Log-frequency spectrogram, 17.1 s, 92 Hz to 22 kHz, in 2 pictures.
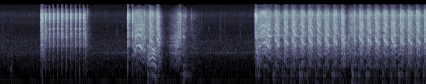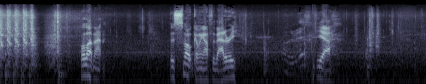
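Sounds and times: car engine cranking: 2.6s - 3.9s, 5.1s - 10.2s.

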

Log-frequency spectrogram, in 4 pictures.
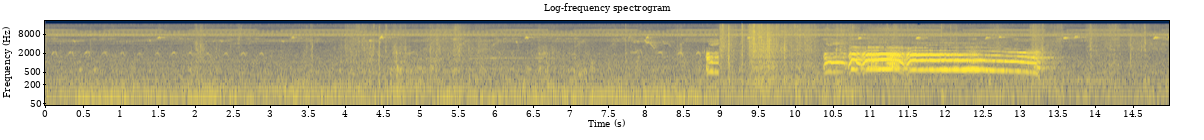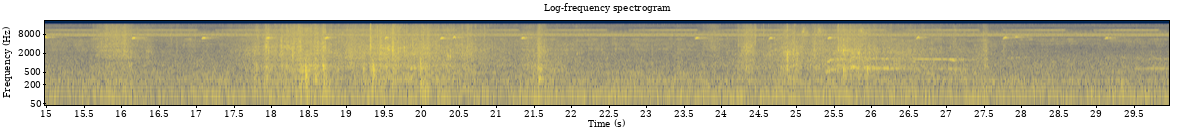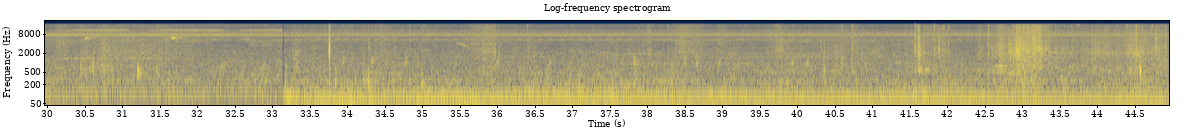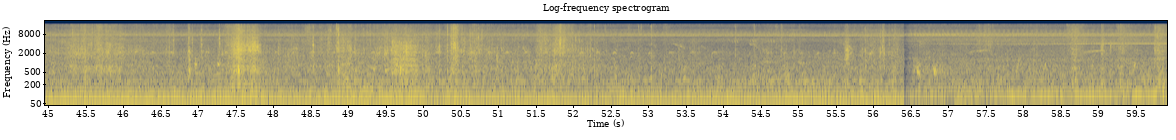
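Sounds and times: bird chirping: 0.0s - 5.1s, 6.0s - 9.0s, 32.7s - 42.1s, 50.5s - 59.9s
rustling or scraping bursts: 39.7s - 52.4s.

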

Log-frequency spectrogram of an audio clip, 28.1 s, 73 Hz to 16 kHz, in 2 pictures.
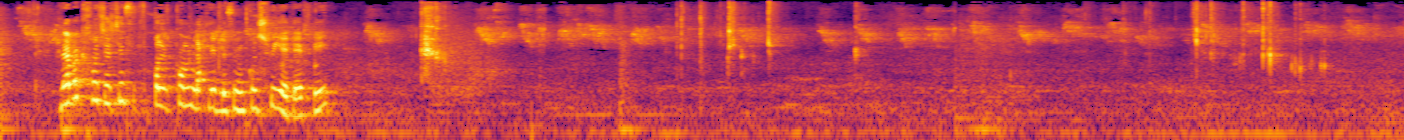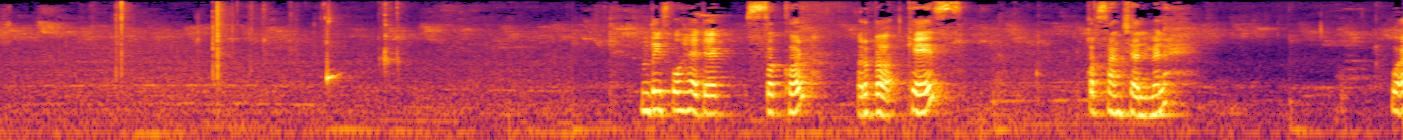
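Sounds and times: eggs cracking on a glass bowl: 6.8s - 7.8s, 11.4s - 13.4s.

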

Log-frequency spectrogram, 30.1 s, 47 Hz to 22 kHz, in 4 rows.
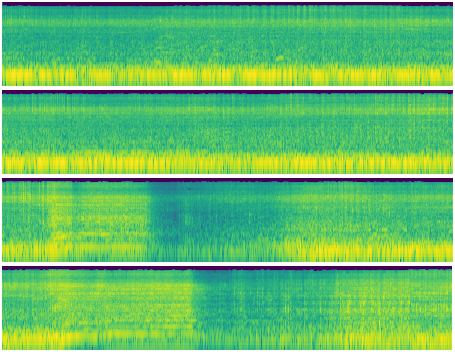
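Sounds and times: racing engine idling and revving: 0.0s - 30.0s.

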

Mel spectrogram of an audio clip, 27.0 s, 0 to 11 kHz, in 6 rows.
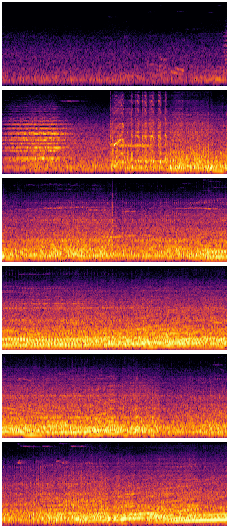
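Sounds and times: motorcycle engine starting and idling: 6.6s - 9.6s.

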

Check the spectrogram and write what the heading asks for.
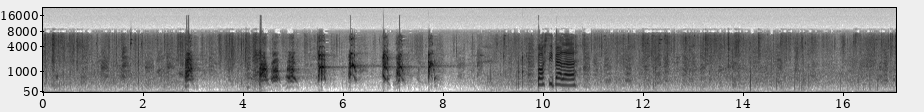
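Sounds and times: dog barking: 2.8s - 3.2s, 4.2s - 8.0s.

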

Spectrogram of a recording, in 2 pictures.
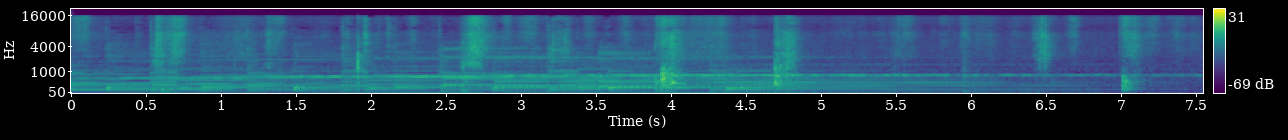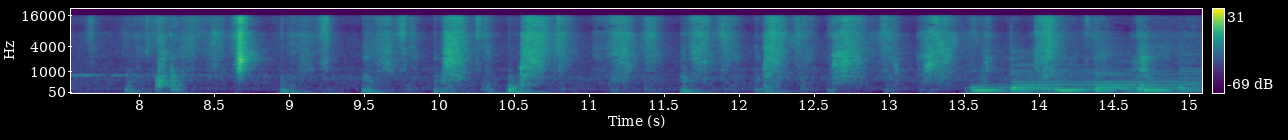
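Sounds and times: dough scraper scraping mat: 0.5s - 1.4s, 8.2s - 15.0s
dough slapped and pressed by hand: 8.6s - 14.9s.

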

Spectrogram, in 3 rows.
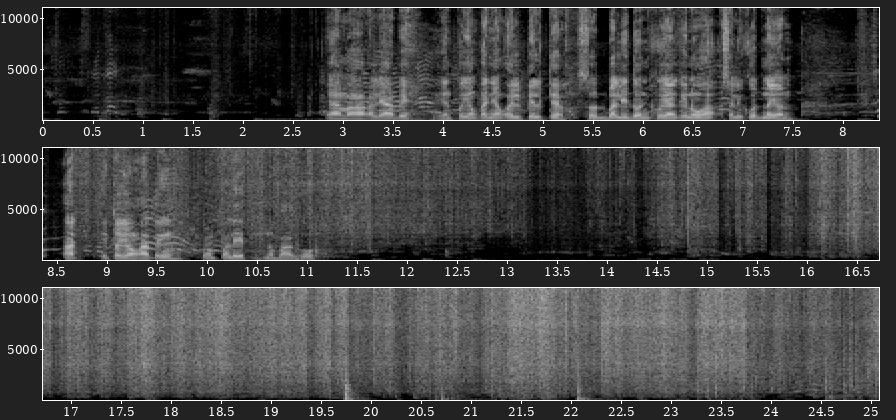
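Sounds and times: packaging crinkling and tearing: 8.6s - 25.0s.

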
